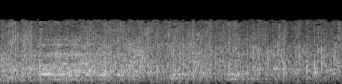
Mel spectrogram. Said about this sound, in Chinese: 哎，对，我赶快鼓掌啊。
